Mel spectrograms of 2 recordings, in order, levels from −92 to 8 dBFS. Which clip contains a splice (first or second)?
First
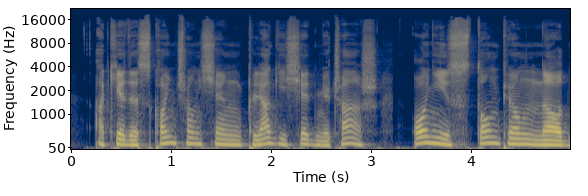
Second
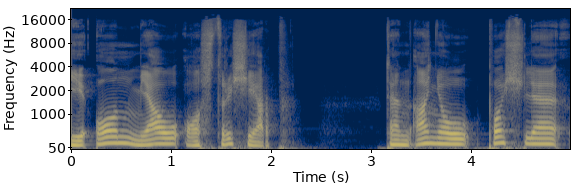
second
